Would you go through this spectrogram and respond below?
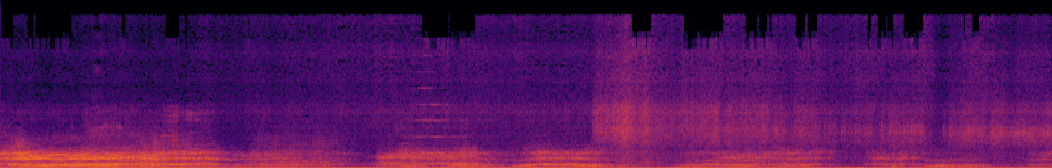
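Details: Hungry sheep, ewes and bottle-fed lambs, kept indoors on a farm during a winter blast, calling loudly for food at feeding time: overlapping wavering bleats, many voices in quick succession, over a steady low mechanical hum.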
